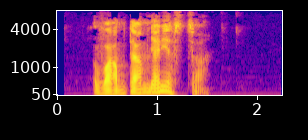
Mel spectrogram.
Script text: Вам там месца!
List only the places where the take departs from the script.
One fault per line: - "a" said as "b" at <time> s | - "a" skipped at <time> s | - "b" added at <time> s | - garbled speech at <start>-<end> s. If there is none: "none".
- "не" added at 0.9 s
